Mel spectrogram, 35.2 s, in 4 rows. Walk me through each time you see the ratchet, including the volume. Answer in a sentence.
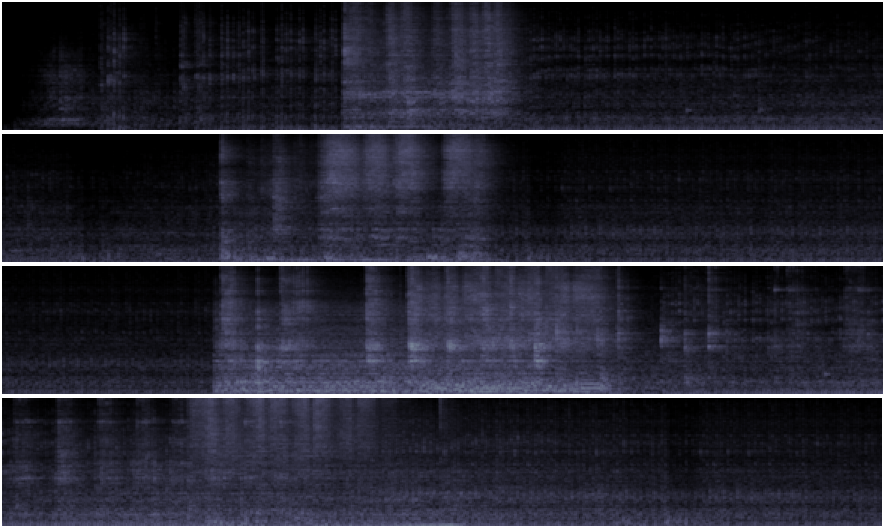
You can hear the ratchet from 19.7 to 29.5 s, getting quieter.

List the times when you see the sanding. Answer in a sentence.
You can hear the sanding from 3.4 to 5.1 s, from 10.9 to 13.7 s, from 21.6 to 23.6 s and from 28.2 to 31.0 s.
